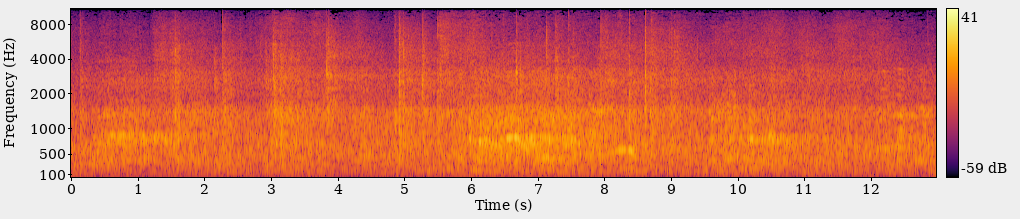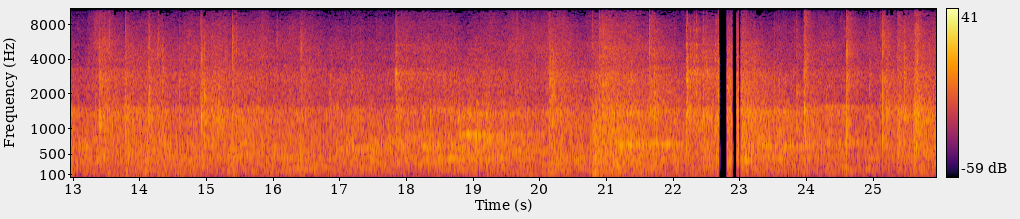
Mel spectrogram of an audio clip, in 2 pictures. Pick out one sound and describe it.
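A crowd murmurs and calls out in a large echoing arena.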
